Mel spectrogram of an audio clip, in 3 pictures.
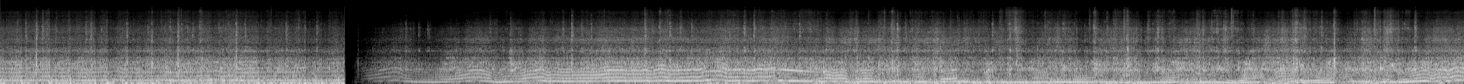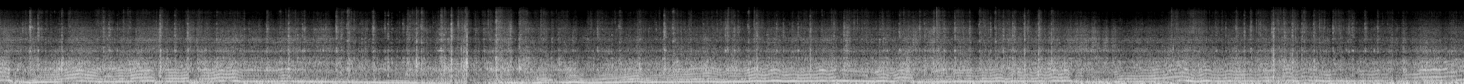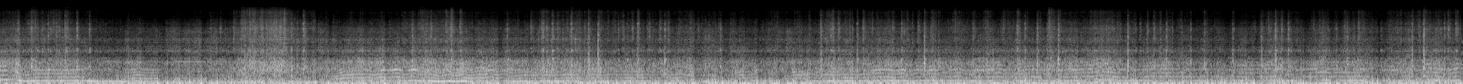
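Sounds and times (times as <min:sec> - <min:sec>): buggy engine revving: 0:00.0 - 0:43.9
rushing noise: 0:00.0 - 0:43.9.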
